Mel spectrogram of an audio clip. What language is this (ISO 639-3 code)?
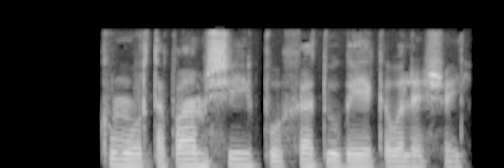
pus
